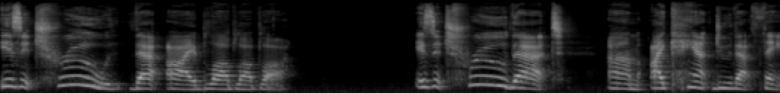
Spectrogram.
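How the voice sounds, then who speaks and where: Her tone is animated as this woman's voice makes very wide pitch swings. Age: 50s. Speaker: podcast host. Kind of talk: casual chat.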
